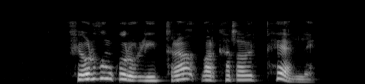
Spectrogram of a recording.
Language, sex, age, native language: Icelandic, female, 60-69, Icelandic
